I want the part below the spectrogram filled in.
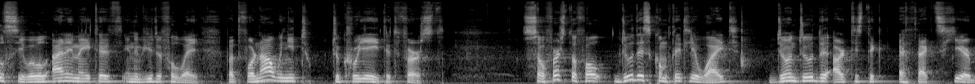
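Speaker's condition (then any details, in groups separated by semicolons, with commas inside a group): No condition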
